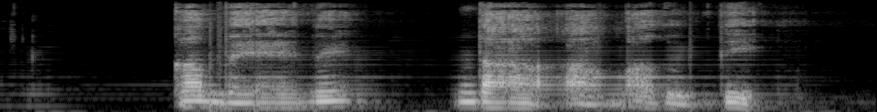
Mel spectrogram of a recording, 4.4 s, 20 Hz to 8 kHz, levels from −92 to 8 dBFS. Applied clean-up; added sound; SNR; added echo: neural mask model DeepFilterNet 3.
